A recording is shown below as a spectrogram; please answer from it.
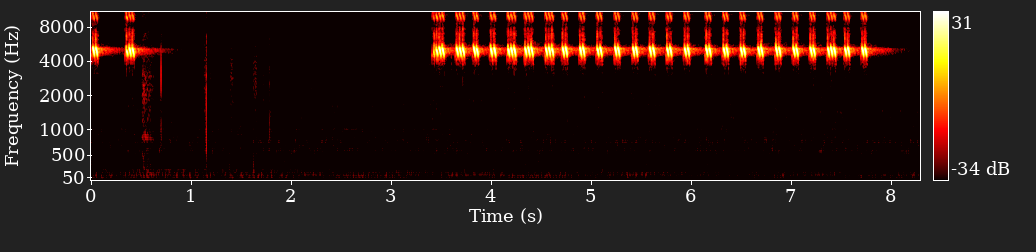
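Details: Cricket in a rural village gives two shrill chirps, goes quiet for about three seconds, then resumes a steady, fast train of high ringing pulses for several seconds before stopping.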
